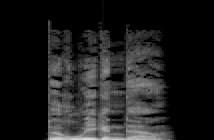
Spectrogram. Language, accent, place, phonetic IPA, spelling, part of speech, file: German, Germany, Berlin, [bəˈʁuːɪɡn̩dɐ], beruhigender, adjective, De-beruhigender.ogg
- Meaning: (adjective) 1. comparative degree of beruhigend 2. inflection of beruhigend: strong/mixed nominative masculine singular 3. inflection of beruhigend: strong genitive/dative feminine singular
